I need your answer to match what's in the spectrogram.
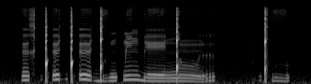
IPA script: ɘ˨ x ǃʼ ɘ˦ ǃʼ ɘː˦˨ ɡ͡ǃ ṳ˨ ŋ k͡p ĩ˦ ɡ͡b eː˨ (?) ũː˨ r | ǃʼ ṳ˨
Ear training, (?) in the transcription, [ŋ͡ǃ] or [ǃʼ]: ŋ͡ǃ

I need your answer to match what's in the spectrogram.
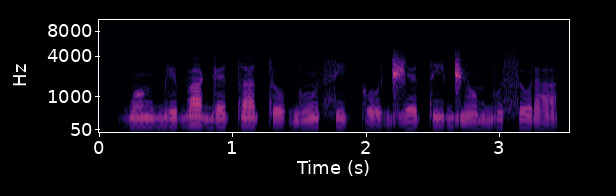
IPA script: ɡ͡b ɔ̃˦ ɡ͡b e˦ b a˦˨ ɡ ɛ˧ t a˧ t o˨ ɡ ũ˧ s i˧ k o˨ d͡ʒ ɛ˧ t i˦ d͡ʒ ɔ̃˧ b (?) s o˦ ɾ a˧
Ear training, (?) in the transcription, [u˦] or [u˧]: u˦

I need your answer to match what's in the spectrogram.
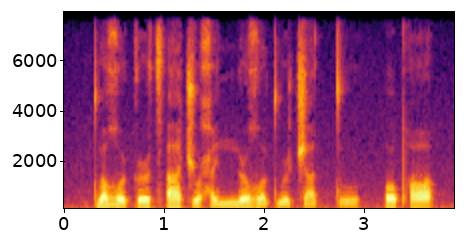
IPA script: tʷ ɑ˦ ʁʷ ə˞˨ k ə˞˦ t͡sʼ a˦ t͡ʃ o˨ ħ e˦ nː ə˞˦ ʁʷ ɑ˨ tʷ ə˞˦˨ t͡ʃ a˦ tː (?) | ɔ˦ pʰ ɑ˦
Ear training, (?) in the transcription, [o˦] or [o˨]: o˨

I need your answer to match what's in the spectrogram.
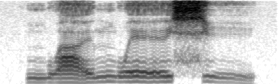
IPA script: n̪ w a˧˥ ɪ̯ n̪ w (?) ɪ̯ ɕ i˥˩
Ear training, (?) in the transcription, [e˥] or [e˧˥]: e˥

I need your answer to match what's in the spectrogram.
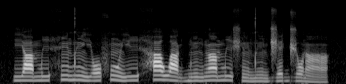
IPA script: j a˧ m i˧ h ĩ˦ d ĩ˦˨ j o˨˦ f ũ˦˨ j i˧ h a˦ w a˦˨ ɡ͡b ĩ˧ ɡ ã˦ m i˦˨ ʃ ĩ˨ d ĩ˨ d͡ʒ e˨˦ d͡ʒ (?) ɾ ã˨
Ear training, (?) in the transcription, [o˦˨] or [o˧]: o˦˨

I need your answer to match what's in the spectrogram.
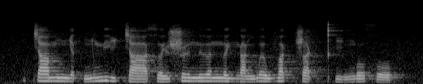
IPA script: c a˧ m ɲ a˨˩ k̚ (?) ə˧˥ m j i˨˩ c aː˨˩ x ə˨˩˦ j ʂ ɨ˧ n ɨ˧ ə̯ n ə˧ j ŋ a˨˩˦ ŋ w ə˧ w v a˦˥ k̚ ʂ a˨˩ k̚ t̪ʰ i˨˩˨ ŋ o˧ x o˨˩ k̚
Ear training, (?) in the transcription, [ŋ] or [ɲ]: ɲ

